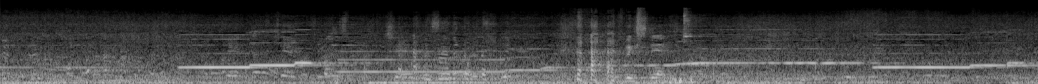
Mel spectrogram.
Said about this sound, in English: Now, as you can hear, there are cars going by, and you know, there's the hustle and bustle of what you hear on the streets.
